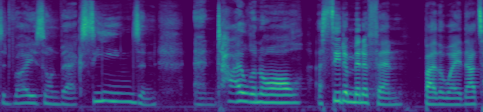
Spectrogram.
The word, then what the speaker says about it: acetaminophen: Acetaminophen, by the way, that's how you pronounce it.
